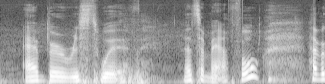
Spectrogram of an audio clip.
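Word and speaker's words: Aberystwyth: FYI, Abbottzsworth is pronounced Abberisworth.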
